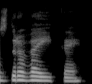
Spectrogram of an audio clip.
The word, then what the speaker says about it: здравейте: How do we pronounce здравей or здравейте? You see, we have three consonants, one after each other. Z, D, R. Zdr. Здравейте. Здравейте.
